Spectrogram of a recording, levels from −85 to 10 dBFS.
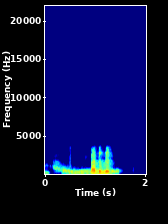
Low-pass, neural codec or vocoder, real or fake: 3.6 kHz; codec, 24 kHz, 1 kbps, SNAC; fake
